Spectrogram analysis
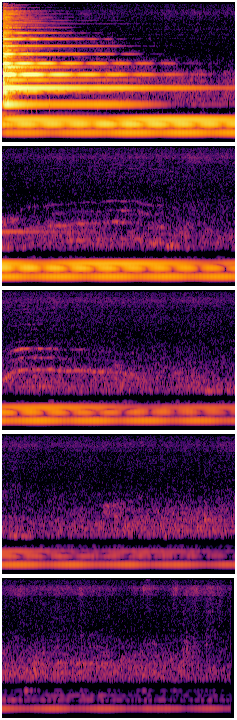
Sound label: old seventh, bells; brighton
